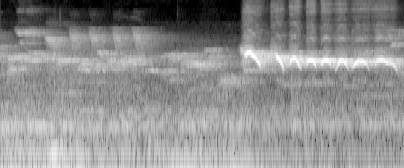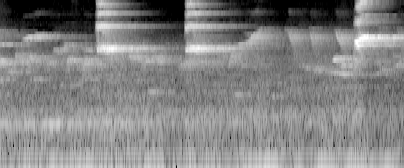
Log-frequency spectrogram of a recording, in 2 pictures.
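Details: Oriental magpie-robin song: a quiet opening, then a wavering trilled whistle followed by scattered sharp chips and short clear notes; soft low background hum throughout.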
